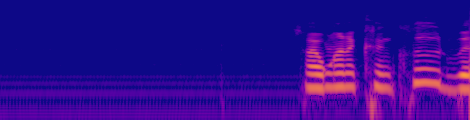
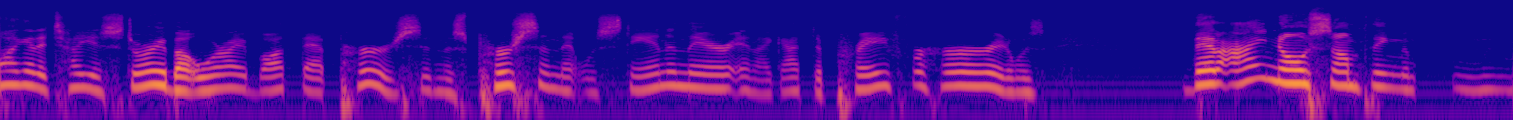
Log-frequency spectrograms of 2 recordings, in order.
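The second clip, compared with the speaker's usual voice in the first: ordinary talk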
